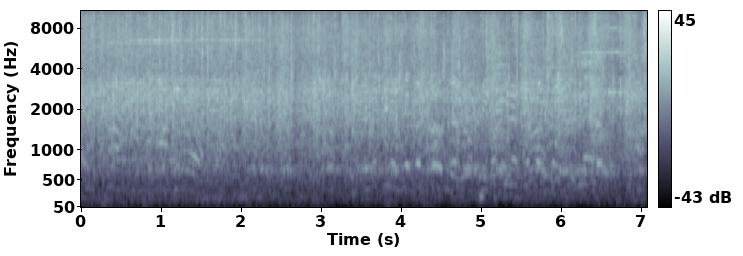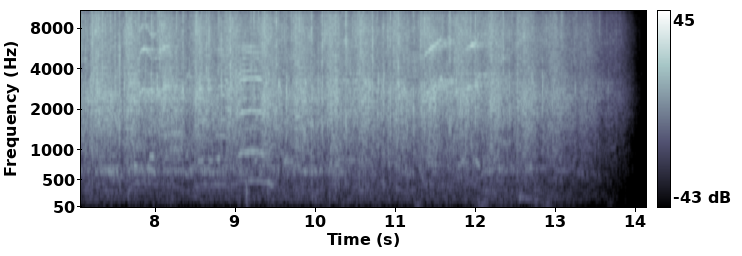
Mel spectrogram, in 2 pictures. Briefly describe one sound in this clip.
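A crowd claps and cheers loudly in a large hall.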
